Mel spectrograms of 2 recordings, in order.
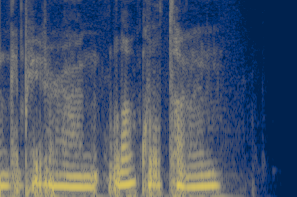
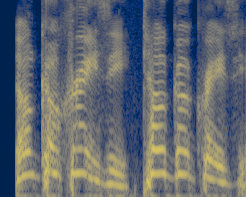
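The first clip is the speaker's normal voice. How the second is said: high-pitched, urgent exclamations; urgent warning; 8 semitones higher than usual. Real, not acted. Streamer telling chat he's not moderating, high urgent warning. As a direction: cry out in a high, playful panic.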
